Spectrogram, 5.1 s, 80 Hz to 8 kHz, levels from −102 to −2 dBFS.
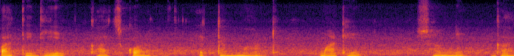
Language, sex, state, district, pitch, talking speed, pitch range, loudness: Bengali, female, Jharkhand, Jamtara, 195 Hz, 105 wpm, 180-205 Hz, -26 LUFS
